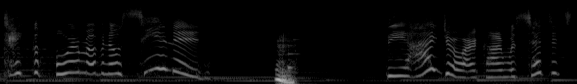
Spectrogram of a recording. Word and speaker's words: Oceanid: Like instead of like Oceanid, she says Oceanid. Like she pronounces the A in ocean.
